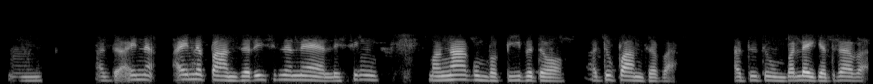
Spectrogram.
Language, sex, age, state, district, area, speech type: Manipuri, female, 30-45, Manipur, Imphal East, rural, conversation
